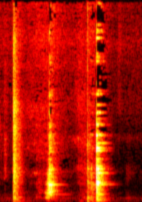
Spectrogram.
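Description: Ceramic dishes knocked and set down on a countertop: three sharp clinks with a short ring after each, the last the loudest.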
